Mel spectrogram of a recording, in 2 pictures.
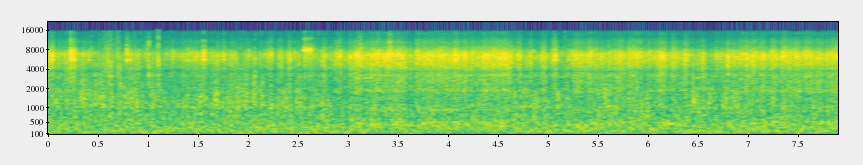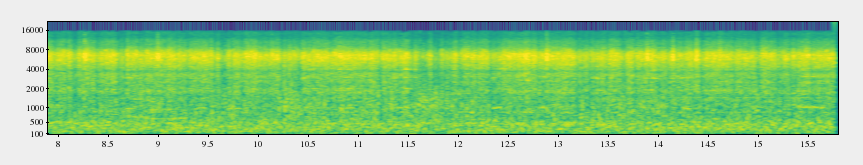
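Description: Steady running noise of an Indian Railways ICF passenger coach on the move: the wheels run on the rails and air rushes past the open door, even and unbroken.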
